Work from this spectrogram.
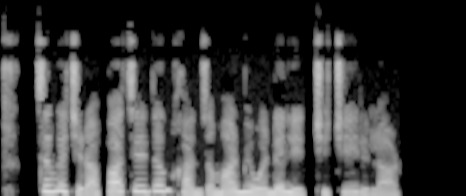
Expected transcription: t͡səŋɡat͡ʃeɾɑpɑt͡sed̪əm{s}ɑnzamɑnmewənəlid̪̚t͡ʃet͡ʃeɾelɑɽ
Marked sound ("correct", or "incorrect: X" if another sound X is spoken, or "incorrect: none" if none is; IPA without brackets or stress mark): incorrect: x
